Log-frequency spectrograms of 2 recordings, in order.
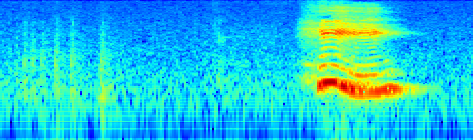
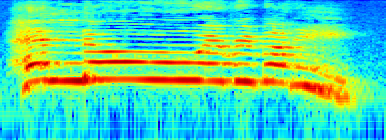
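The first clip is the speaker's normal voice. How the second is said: screamed greeting; 8 semitones higher, 3 dB louder than usual. Acted. Boy on horseback to the audience, high screamed greeting. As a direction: holler it to a whole crowd. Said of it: "And he screamed".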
